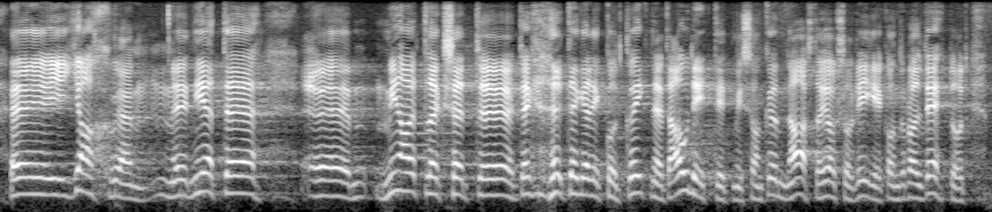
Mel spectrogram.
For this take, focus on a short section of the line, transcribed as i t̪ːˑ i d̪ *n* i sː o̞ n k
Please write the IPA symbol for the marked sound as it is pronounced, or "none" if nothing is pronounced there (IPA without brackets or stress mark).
m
